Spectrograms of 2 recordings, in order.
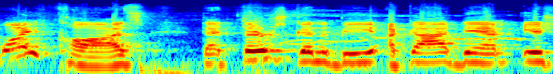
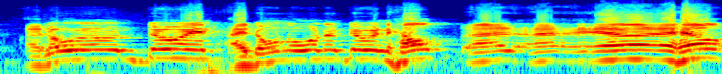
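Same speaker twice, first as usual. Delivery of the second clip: acted-out full-volume child shouting, "I" stretched; 4 semitones higher than usual. Retelling what a kid coming out of an office said: imitating a kid shouting. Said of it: "here is about the level, seriously, that he was shouting".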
